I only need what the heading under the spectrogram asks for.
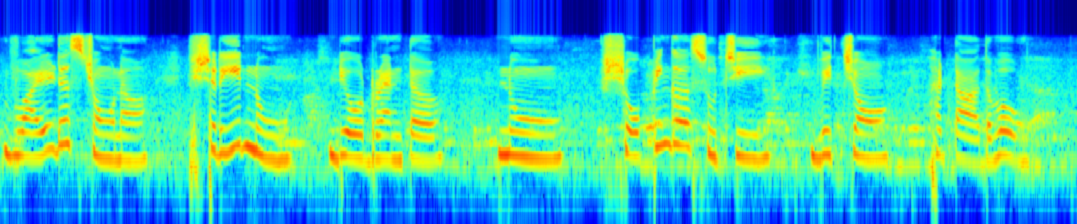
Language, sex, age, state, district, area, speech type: Punjabi, female, 18-30, Punjab, Mansa, rural, read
